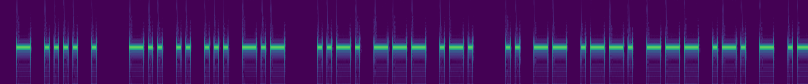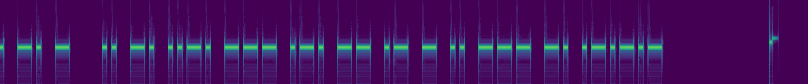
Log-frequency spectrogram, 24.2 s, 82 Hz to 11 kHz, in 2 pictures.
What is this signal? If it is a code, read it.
Morse code, heard as a keyed tone, about 17 wpm, 700 Hz. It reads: THE DISK FOR IMPORTANT INFORMATION.
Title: Sentences from Top 1000 Words - Review Part 6 - 17wpm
